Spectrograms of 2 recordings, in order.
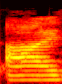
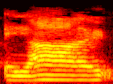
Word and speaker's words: Ai: It's it's it's eyes, not AI like not like artificial intelligence, but yes, I didn't even think about that.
